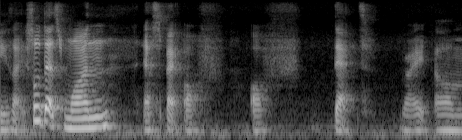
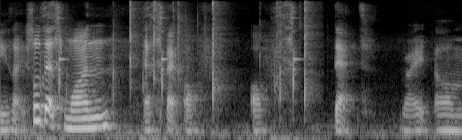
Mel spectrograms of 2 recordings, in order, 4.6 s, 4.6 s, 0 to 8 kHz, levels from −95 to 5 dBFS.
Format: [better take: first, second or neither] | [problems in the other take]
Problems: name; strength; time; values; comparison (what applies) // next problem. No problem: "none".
first | background sound (Chink, clink + Crushing); 11 dB below the speech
